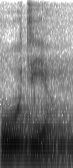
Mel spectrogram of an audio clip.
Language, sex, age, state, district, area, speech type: Tamil, male, 18-30, Tamil Nadu, Tiruchirappalli, urban, read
